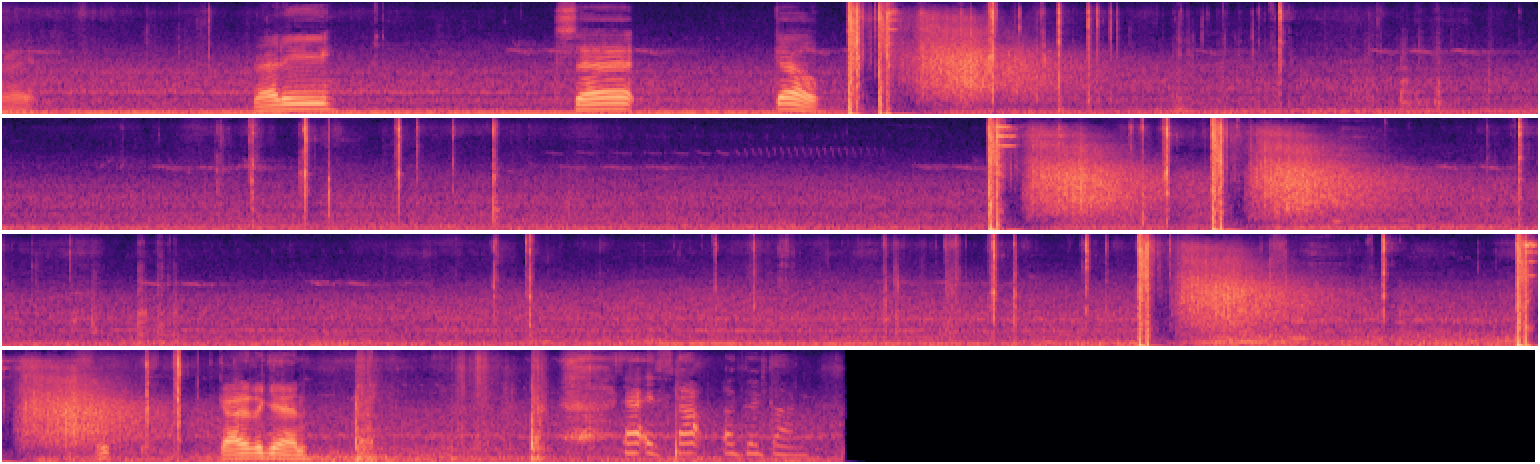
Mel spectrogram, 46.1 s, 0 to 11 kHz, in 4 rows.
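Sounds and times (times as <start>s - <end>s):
rifle shots: 6.4s - 8.3s, 18.9s - 22.1s, 31.6s - 33.0s, 34.4s - 35.9s
steel target ringing: 18.9s - 20.0s.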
